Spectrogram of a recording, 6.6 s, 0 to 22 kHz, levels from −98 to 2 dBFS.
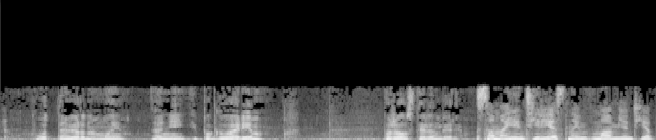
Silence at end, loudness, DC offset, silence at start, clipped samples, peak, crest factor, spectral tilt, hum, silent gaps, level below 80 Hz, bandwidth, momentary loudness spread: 0 s; -12 LUFS; under 0.1%; 0 s; under 0.1%; 0 dBFS; 12 dB; -6 dB/octave; none; none; -30 dBFS; 8.8 kHz; 8 LU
